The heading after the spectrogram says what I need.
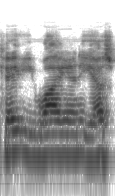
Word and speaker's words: Keynes: I know his name is spelled K-E-Y-N-E-S, but it's pronounced Keynes, just like candy cane with an S on the end of it.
